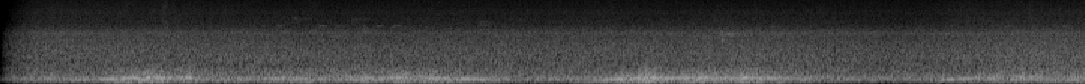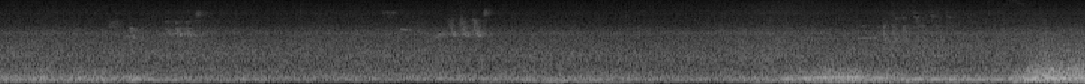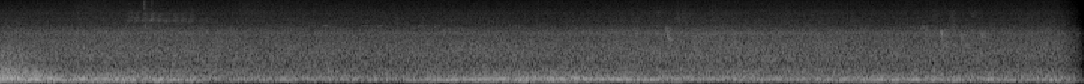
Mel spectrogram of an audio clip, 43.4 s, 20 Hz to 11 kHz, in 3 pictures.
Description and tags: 20160416 howling.wind.03
Weird mix: wind howling ominously at door, cheery bird tweets in background. Audiotechnica BP4025, Shure FP24 preamp, PCM-M10 recorder. Recorded near La Macera (Valencia de Alcantara, Caceres, Spain)
ambiance, dark, dreary, field-recording, gusty, howling, nature, sinister, storm, wind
